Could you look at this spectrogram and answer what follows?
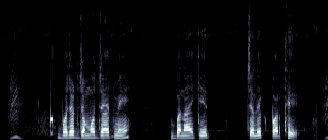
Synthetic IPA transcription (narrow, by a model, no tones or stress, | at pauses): bəd͡ʒəʈd͡ʒəmːod͡ʒaːjt̪mẽ | bɐnaːeke | t͡ʃəlɪkpəɾt̪ʰeː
